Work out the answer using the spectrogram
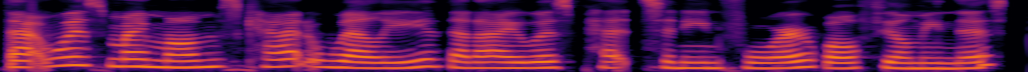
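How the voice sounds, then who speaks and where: A young woman who is a little sick, gently narrating her art process in a chatty, upbeat way. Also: a little high, steady tone, measured pace, soft background music. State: slightly sick. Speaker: art vlogger. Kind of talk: relaxed art tutorial narration.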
